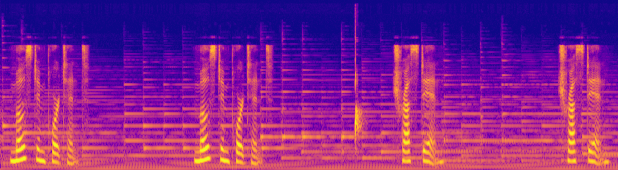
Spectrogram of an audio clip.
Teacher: the t is between a consonant and a vowel so it's still pronounced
